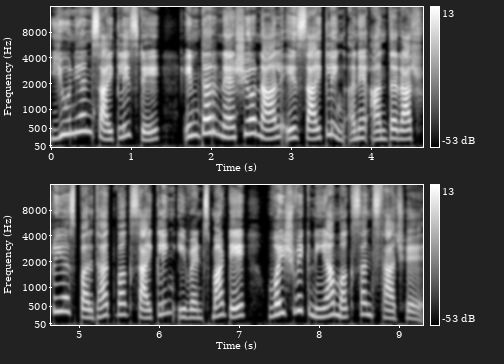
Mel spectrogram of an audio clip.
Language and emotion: Gujarati, neutral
